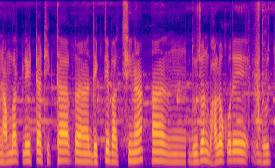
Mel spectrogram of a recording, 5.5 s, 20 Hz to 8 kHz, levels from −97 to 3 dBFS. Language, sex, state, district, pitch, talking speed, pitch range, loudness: Bengali, female, West Bengal, Paschim Medinipur, 155 Hz, 140 wpm, 140-160 Hz, -18 LUFS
